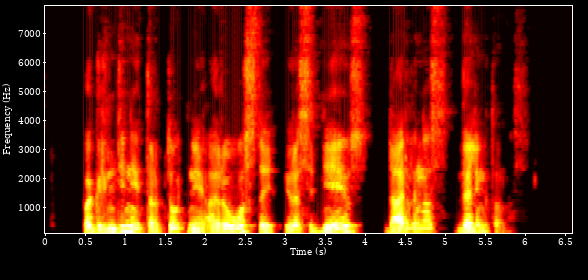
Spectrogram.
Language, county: Lithuanian, Šiauliai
